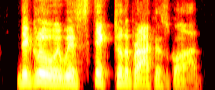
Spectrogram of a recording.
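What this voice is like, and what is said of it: Put-on French-Canadian accent. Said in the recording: “That is my French-Canadian accent for you.”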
